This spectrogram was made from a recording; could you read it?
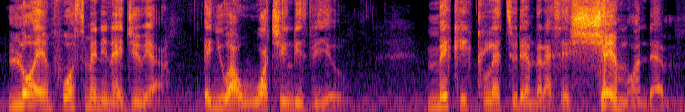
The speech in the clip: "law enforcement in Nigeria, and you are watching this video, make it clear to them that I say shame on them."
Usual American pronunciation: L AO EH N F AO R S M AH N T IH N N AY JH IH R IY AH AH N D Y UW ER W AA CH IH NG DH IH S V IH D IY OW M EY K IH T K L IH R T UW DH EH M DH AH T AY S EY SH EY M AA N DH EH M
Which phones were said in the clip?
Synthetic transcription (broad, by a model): L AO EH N F AO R S M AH N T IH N N AY JH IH R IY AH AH N Y UW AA W AA CH IH NG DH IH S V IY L M EY K IH T K L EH T UW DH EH M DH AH T AY S EY SH EY M AA N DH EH M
